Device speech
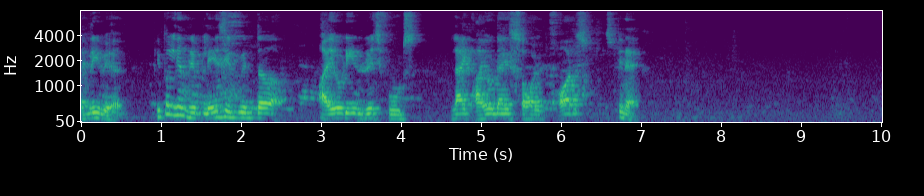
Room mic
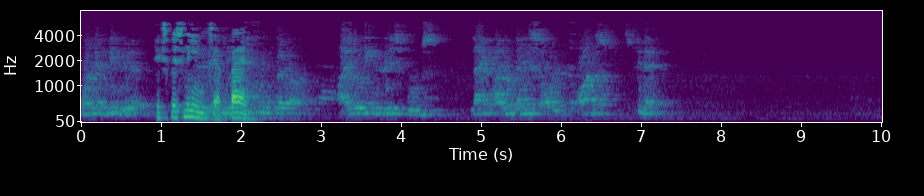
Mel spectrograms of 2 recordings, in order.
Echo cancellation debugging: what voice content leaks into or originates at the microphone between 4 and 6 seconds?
echo only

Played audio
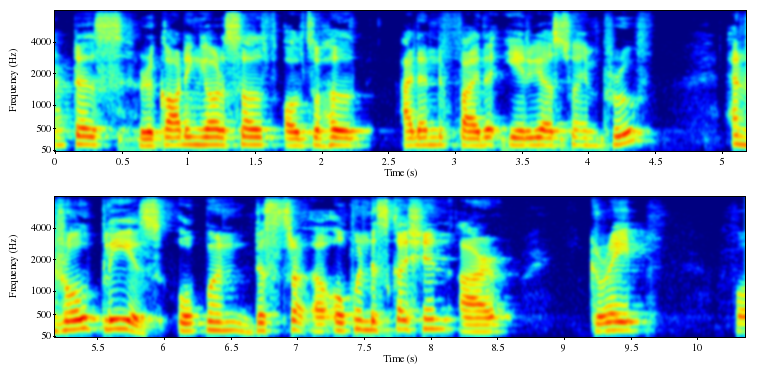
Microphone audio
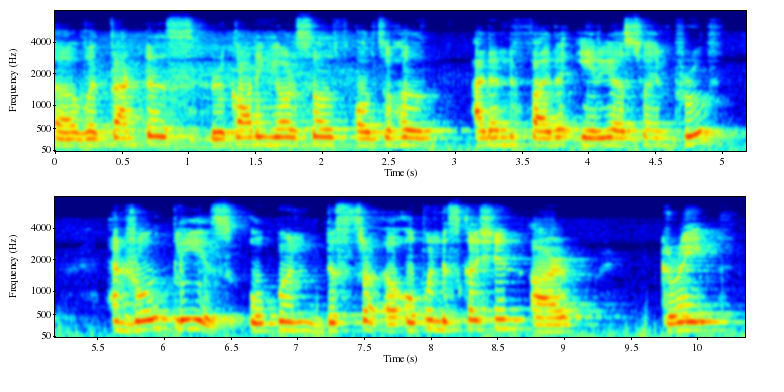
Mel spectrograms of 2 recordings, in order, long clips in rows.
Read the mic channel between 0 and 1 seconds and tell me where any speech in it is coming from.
echo only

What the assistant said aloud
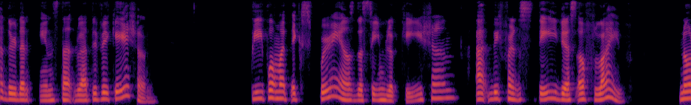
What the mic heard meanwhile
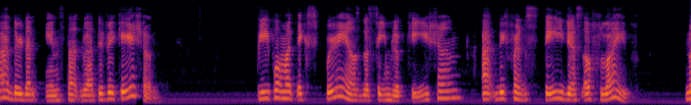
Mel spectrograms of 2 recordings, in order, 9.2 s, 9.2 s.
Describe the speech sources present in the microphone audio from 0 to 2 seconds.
echo only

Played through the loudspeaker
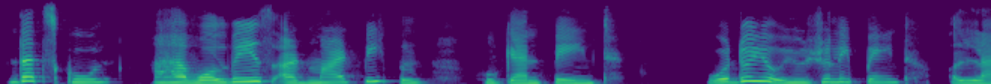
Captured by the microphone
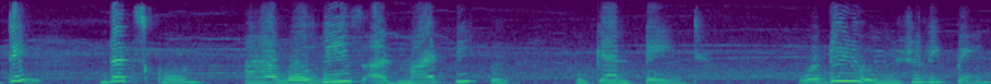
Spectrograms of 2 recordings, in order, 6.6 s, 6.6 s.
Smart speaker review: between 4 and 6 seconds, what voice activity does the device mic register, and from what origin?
echo only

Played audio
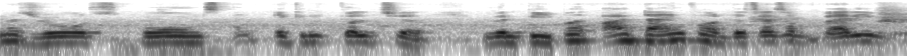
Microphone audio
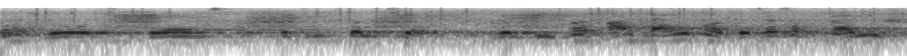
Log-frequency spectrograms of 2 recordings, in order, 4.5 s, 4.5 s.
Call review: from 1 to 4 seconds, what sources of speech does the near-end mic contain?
echo only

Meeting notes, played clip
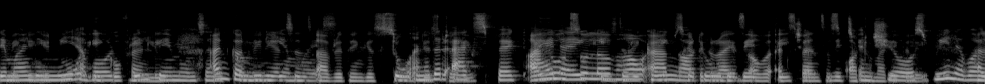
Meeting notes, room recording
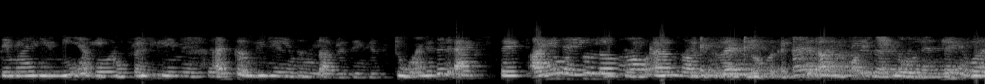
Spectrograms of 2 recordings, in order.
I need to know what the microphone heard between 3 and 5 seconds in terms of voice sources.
echo only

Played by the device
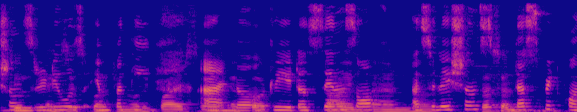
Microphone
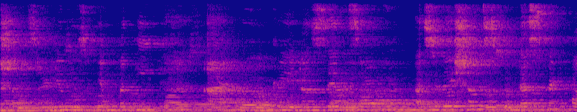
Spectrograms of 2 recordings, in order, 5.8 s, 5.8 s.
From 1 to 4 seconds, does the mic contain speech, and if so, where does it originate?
echo only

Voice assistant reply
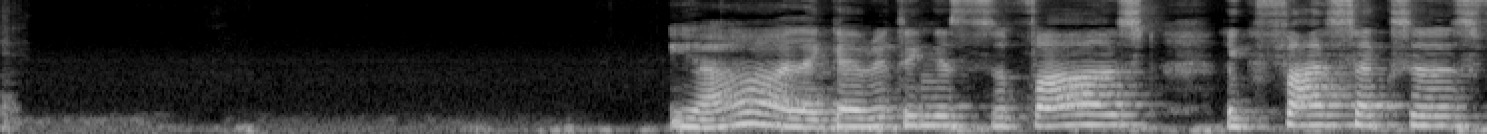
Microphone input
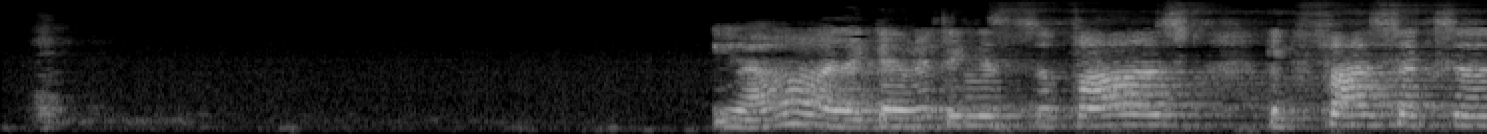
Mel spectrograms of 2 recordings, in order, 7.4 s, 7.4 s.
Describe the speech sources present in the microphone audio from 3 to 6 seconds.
echo only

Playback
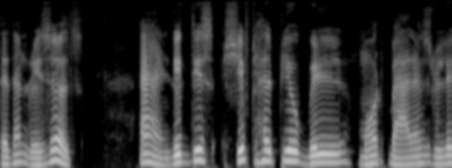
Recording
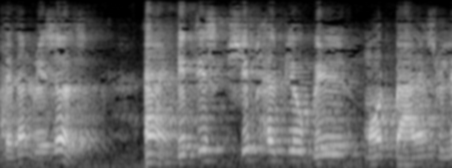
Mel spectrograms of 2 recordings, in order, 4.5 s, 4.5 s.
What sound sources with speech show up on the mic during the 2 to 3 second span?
echo only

